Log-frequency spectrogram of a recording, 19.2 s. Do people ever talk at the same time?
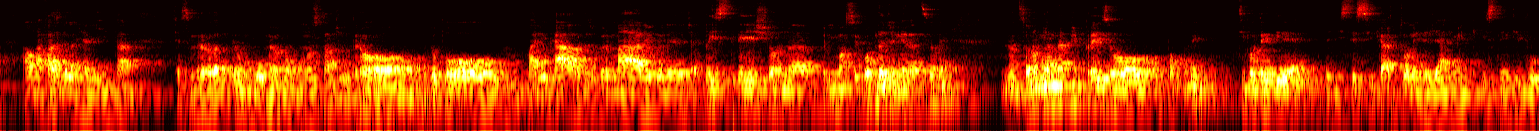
No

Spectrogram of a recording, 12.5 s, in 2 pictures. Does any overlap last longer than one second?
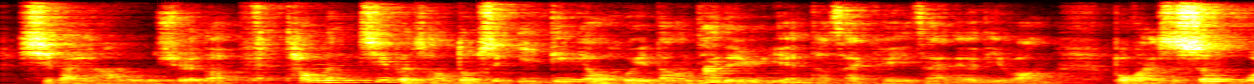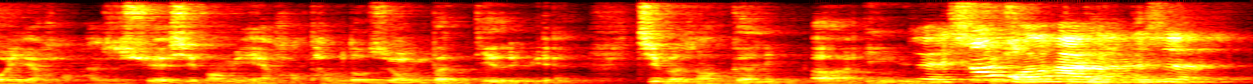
Yes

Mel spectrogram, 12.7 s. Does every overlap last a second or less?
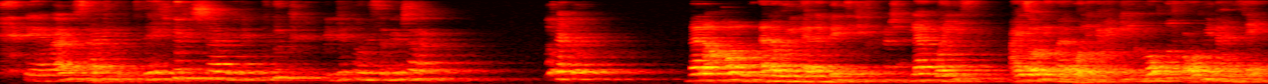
Yes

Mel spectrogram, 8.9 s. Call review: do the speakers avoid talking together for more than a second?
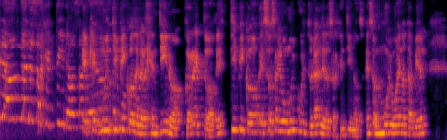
No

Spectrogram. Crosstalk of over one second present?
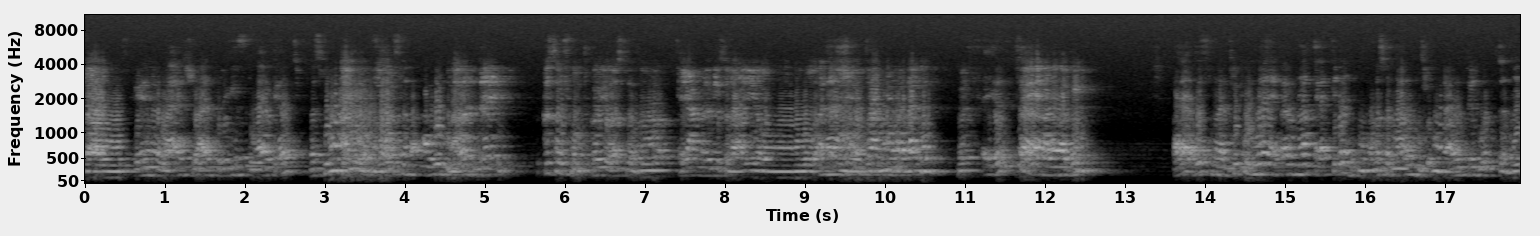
Yes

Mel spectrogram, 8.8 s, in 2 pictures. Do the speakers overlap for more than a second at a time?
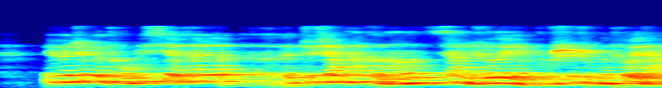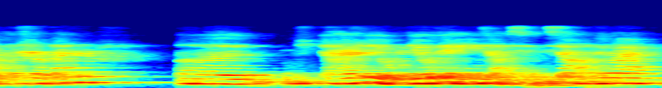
No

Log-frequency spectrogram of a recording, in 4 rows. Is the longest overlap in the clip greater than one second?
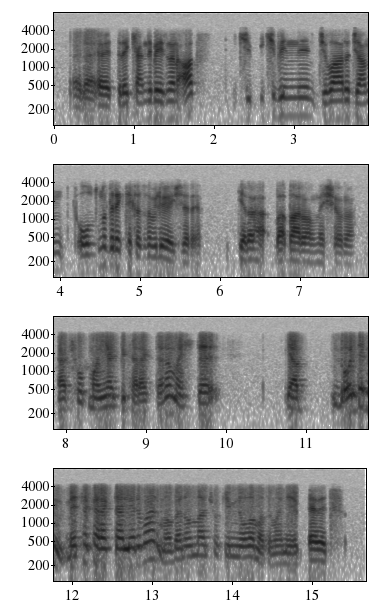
No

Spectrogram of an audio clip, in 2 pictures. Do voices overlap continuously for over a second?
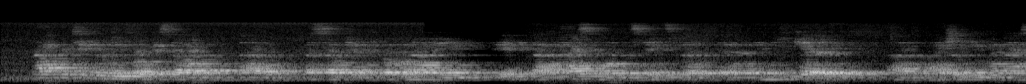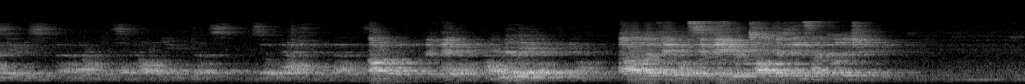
No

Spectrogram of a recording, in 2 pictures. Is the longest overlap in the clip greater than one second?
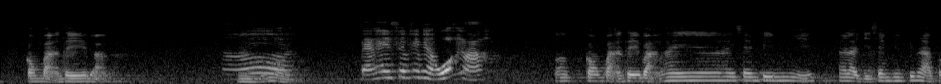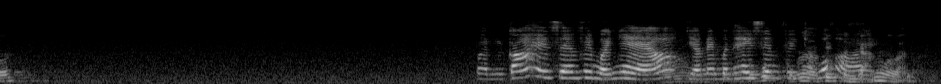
Yes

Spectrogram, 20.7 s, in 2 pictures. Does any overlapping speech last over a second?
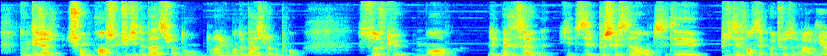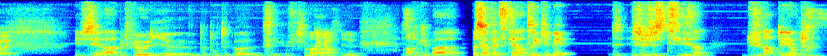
No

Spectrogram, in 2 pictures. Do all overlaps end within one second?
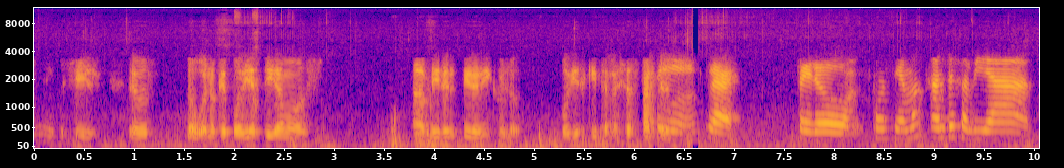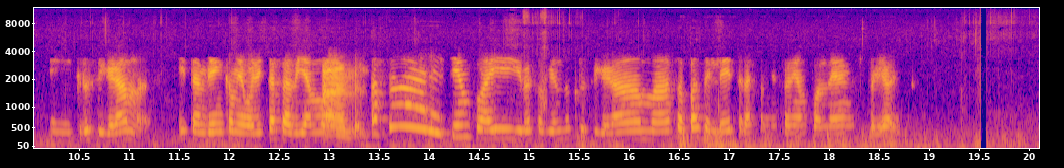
Yes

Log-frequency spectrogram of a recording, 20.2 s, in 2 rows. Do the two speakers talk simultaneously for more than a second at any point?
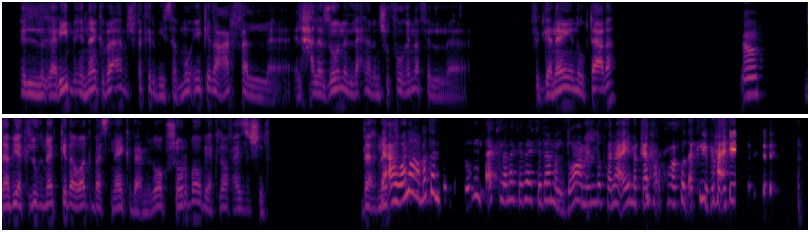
No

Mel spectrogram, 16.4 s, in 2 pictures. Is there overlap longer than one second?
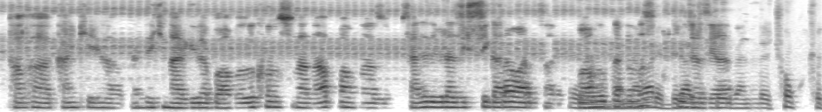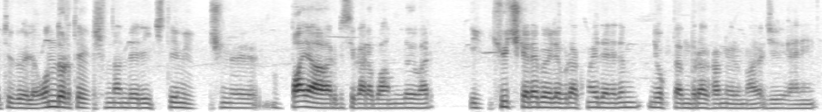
Yes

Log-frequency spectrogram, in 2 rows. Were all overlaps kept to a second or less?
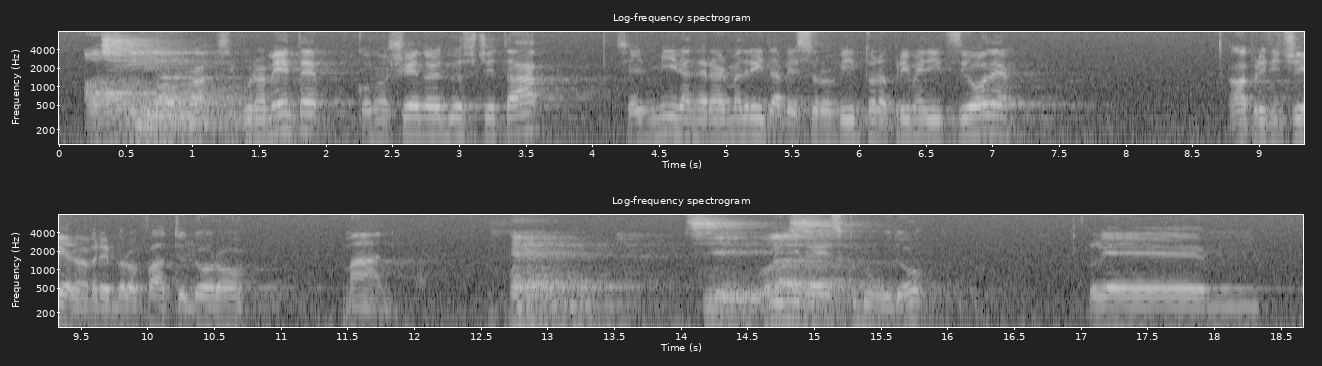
Yes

